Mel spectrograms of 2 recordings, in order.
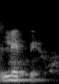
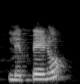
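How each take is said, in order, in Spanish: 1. La acento cae en la primera sílaba. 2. La acento cae en la segunda sílaba. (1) "se volvió esdrújula" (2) "así, palabra grave"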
